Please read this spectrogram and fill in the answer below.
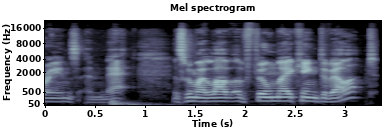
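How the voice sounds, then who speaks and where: A man with a New Zealand accent, a bright, sharp tone, medium pitch, fairly even intonation, and a moderate pace. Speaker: filmmaker and content creator. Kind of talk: podcast interview. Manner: casual.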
